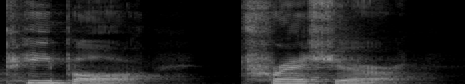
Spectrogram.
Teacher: That P sound you have to pronounce with more air.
